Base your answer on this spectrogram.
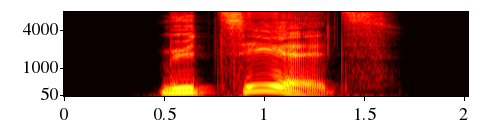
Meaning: genitive singular of Myzel
- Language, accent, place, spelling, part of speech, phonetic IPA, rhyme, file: German, Germany, Berlin, Myzels, noun, [myˈt͡seːls], -eːls, De-Myzels.ogg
